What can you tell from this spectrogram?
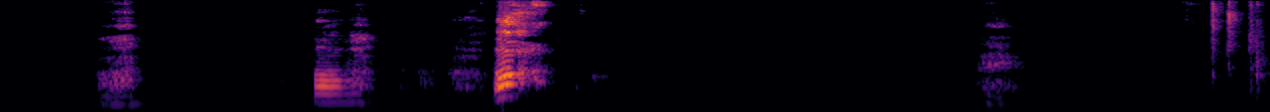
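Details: Sneezing in a comedic tissue advertisement: short in-breaths building to one sharp, forceful sneeze, then quiet breaths.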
